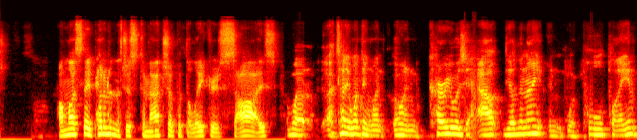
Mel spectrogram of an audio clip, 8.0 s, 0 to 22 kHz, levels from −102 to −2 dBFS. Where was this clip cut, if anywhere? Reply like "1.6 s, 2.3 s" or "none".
1.5 s, 3.5 s, 7.0 s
